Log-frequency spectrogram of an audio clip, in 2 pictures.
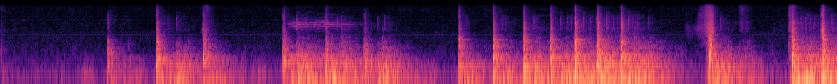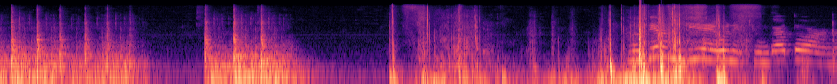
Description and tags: Folley! Some animals Scratch Glass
